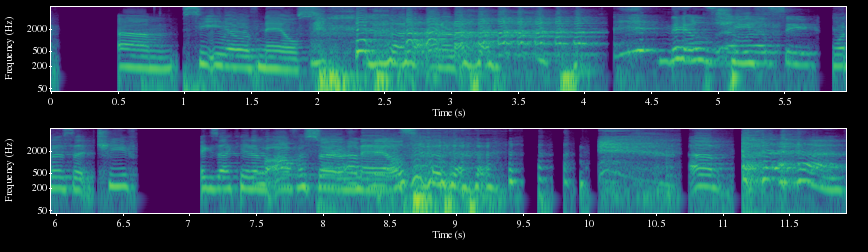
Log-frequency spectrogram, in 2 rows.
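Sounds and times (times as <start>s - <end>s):
speech: 0.5s - 4.0s, 4.6s - 9.5s, 10.8s - 11.9s
laughter: 2.0s - 5.4s, 7.6s - 10.4s, 11.2s - 11.9s
person coughing: 11.1s - 11.8s.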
